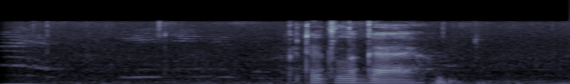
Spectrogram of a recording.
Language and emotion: Russian, neutral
